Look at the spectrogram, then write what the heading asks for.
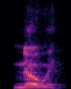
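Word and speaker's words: Noé: So it's like it's spelled, but just like trying not to be fancy by taking the E silent. Yeah, it's supposed to be accented, in Spanish.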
